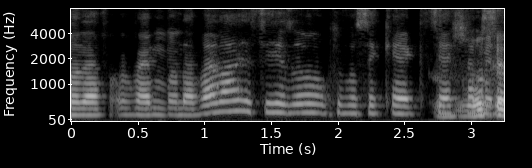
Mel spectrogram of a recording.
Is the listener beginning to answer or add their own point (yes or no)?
yes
